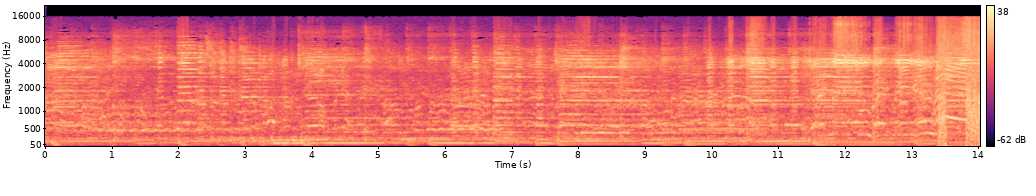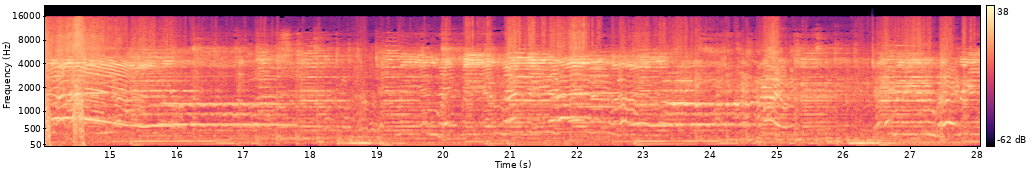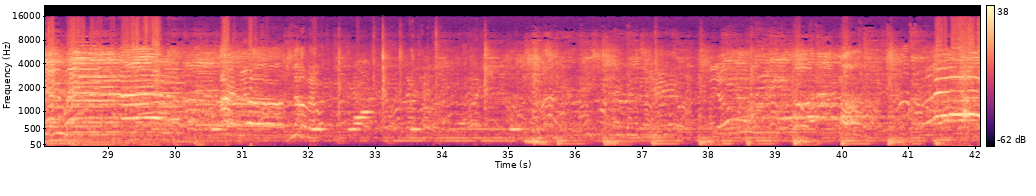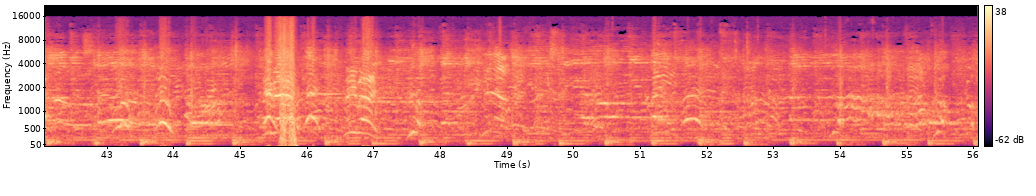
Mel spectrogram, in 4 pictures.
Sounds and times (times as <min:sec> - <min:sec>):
Inside, large room or hall: 0:00.0 - 0:56.0
Music: 0:00.0 - 0:56.0.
